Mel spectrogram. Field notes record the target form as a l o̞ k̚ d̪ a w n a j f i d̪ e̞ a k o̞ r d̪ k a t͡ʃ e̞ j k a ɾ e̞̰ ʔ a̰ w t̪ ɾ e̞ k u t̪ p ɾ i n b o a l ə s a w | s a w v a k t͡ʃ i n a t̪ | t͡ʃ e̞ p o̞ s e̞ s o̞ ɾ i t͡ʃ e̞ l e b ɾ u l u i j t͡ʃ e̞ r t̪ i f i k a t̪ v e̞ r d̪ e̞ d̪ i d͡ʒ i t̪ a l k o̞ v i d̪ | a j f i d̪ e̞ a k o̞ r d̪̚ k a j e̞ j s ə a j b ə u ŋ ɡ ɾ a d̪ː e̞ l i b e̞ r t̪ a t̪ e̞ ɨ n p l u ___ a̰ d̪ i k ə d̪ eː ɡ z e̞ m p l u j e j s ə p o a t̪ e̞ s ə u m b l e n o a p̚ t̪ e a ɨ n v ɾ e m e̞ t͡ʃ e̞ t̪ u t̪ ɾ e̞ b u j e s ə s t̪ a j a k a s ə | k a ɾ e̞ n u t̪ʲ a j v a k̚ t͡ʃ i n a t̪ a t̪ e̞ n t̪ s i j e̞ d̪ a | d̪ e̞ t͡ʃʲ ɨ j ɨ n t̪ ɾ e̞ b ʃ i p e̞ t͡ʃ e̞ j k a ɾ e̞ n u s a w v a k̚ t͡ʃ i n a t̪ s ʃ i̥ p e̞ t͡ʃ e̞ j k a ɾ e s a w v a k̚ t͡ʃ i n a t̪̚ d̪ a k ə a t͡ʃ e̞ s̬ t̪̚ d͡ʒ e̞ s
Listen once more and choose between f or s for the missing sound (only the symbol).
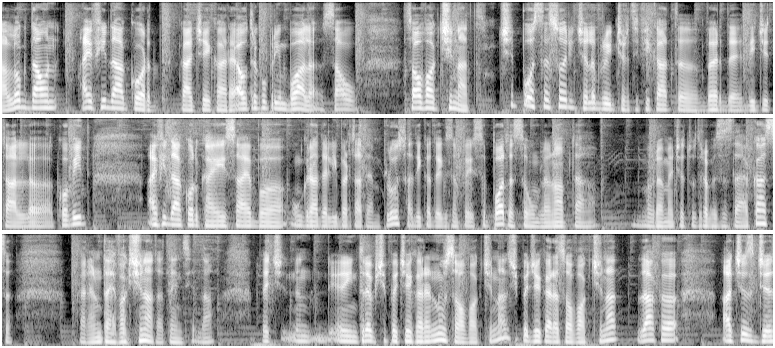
s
